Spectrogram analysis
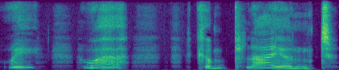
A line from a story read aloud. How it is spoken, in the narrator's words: gasps the old man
